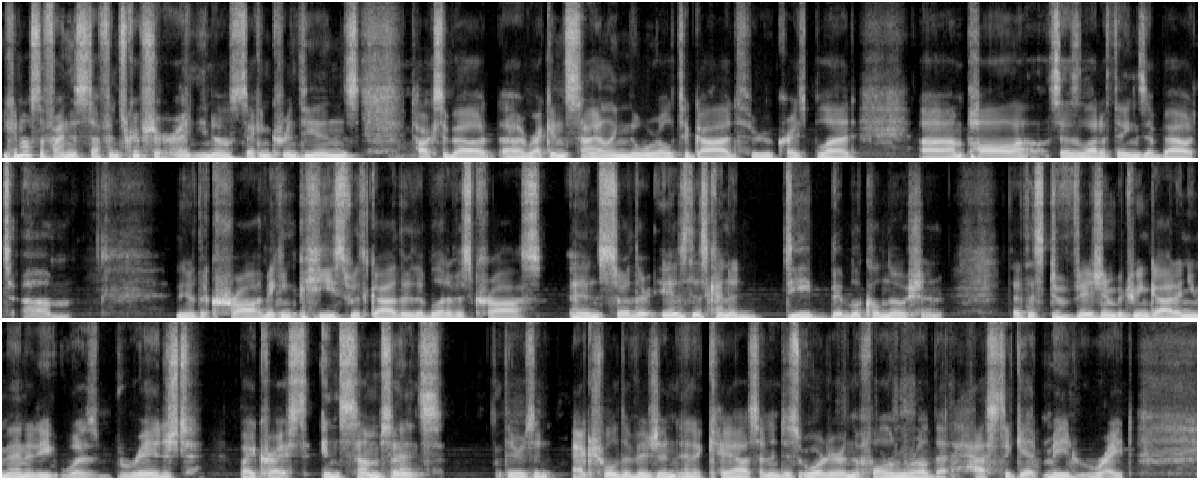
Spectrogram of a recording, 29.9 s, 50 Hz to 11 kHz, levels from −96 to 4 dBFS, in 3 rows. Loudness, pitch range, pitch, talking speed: -17 LUFS, 90-125 Hz, 100 Hz, 185 wpm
